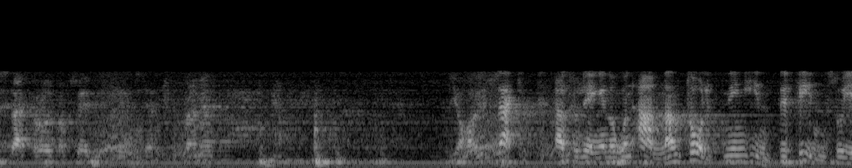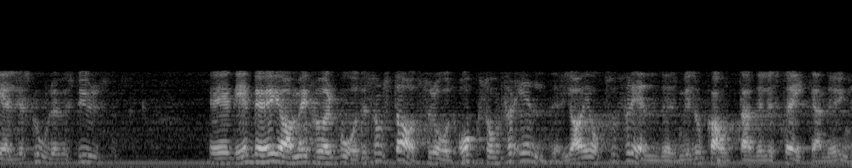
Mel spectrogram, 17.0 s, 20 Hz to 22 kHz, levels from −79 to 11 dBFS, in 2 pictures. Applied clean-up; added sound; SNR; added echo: none; Zipper (clothing); 17 dB; reverberation time 0.2 s.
